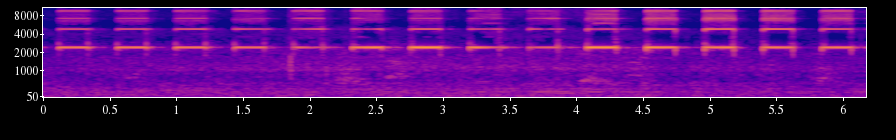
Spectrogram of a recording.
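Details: DJI Mavic Air 2 drone: steady high-pitched beeps, roughly two per second, repeating with no pause; an alarm of unknown cause.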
